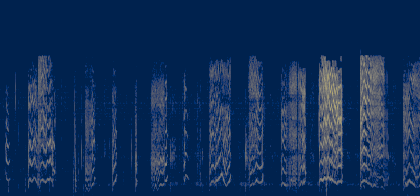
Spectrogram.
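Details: First sable ferret kit just born, blind and hairless, as the mother cleans it: repeated thin, high-pitched chirping squeaks with wavering pitch; newborn ferret kit cries.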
